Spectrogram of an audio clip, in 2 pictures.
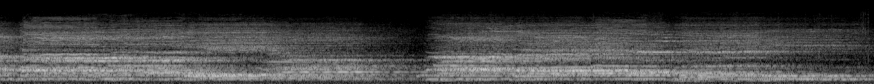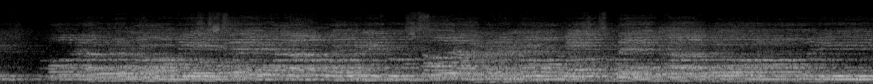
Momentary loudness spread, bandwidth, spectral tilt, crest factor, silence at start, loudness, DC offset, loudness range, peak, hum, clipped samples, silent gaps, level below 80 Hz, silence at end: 9 LU; 16 kHz; -3.5 dB/octave; 18 dB; 0 s; -23 LUFS; under 0.1%; 6 LU; -6 dBFS; none; under 0.1%; none; -60 dBFS; 0 s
